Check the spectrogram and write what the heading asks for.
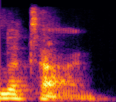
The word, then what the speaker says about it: Natan: But it's pronounced Natan, right? Natan. So if you think if you take out like Nathan without the H, right? You just drop the H.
